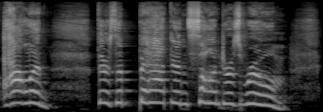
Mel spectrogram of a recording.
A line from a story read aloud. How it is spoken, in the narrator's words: yell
